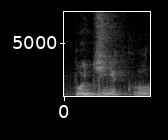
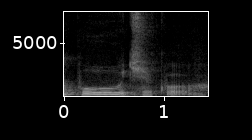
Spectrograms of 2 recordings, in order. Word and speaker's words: pudico: hora o cuidado cuidado porque o certo é pudico o que que não tem maldade né Ele é muito pudico ou ela é muito pudica e não putco depois da Península Ibérica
